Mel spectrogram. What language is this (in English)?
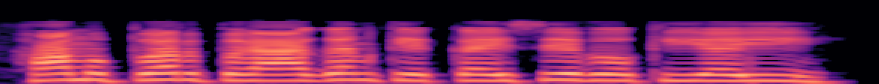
Magahi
